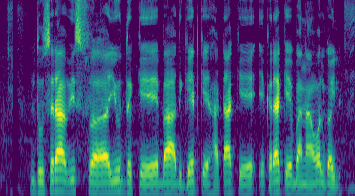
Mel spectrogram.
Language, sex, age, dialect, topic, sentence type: Bhojpuri, male, <18, Southern / Standard, banking, statement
